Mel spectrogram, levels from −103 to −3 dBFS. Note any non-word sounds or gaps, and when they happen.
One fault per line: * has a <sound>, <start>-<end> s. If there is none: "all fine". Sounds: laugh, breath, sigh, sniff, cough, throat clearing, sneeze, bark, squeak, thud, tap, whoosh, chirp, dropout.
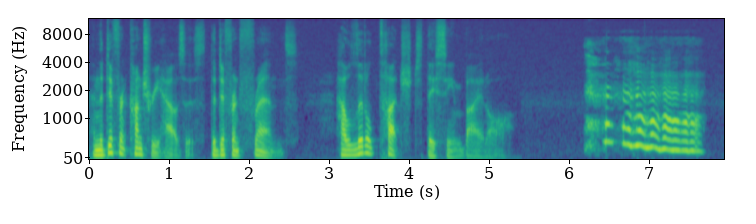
* has a laugh, 6.2-7.7 s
